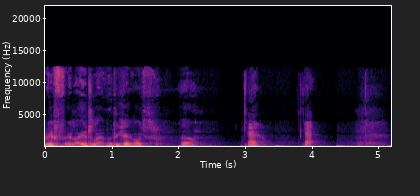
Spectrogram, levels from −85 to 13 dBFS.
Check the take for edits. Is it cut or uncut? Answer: uncut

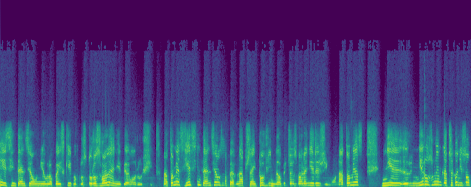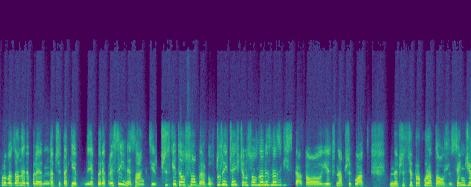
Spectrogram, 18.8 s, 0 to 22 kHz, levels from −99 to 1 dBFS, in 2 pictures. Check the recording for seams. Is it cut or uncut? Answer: cut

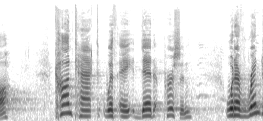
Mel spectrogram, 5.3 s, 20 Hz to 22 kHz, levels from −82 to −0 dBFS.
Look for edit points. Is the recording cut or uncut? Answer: uncut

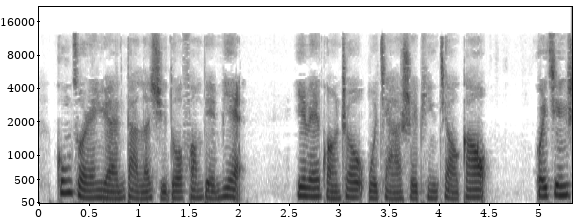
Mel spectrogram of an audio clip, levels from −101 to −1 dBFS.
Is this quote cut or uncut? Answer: uncut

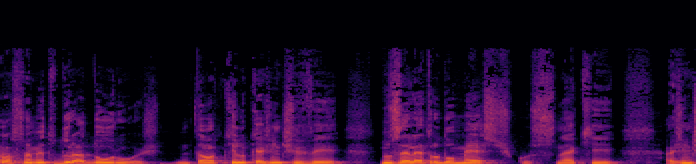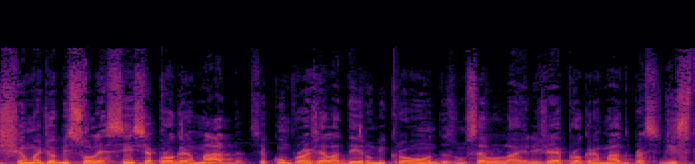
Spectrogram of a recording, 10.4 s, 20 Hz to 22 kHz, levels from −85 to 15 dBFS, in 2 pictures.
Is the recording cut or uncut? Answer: uncut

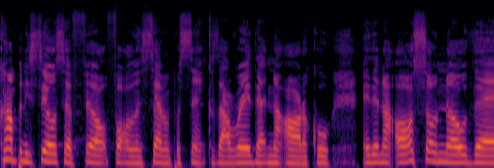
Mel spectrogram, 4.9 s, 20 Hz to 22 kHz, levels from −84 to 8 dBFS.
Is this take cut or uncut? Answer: uncut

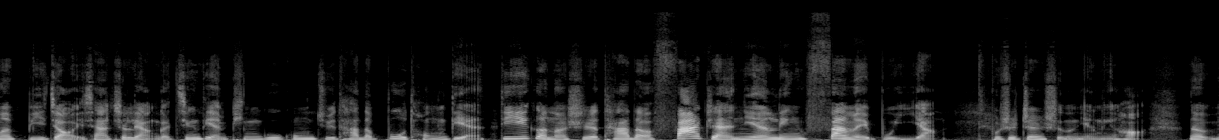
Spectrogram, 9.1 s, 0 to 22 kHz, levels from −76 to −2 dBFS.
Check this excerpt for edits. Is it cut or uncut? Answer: cut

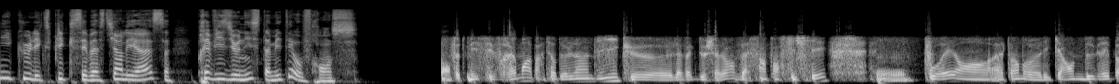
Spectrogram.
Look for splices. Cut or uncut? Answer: cut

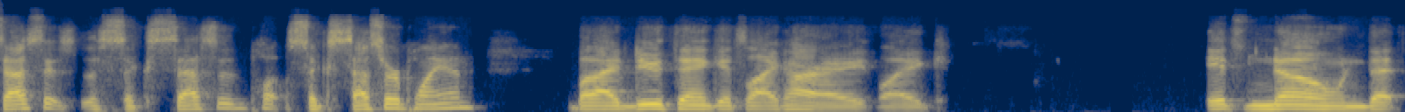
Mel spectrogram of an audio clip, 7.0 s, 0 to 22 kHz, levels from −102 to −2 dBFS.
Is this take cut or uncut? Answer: uncut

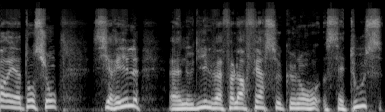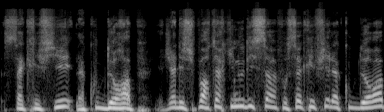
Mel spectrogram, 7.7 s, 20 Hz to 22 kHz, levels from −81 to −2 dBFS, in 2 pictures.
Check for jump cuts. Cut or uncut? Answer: uncut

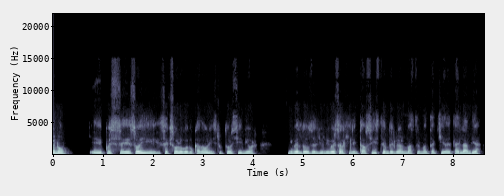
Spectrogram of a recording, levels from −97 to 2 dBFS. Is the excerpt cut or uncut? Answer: uncut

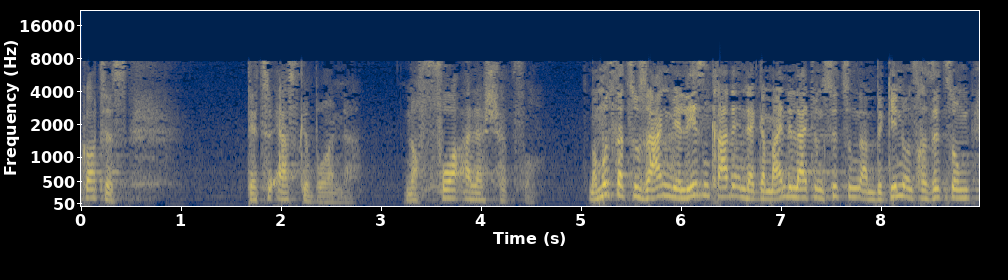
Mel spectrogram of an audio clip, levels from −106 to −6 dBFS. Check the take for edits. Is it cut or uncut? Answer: cut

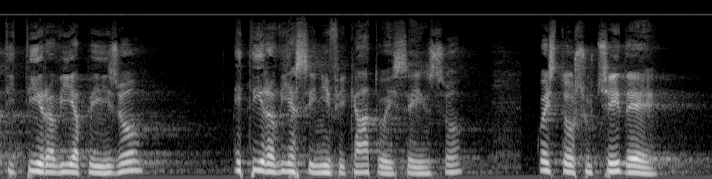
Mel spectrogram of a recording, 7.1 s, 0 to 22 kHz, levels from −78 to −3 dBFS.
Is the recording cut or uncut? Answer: cut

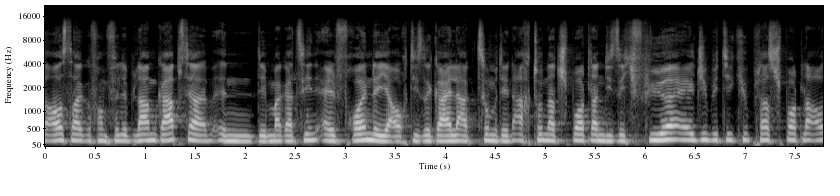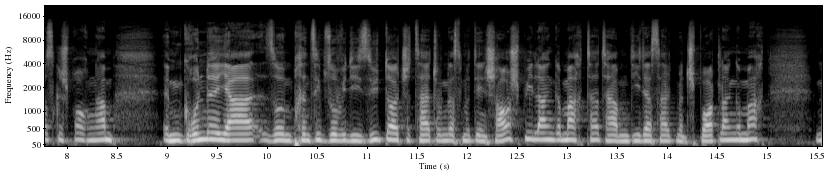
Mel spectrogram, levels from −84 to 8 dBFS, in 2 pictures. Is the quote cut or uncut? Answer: uncut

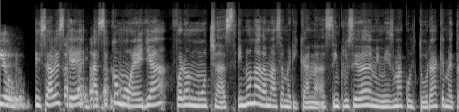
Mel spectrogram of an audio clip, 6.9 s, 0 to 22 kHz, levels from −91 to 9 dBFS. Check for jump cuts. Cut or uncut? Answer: uncut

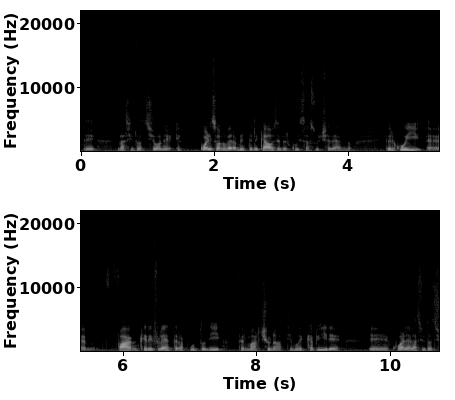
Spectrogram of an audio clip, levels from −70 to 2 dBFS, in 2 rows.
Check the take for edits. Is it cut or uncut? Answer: uncut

